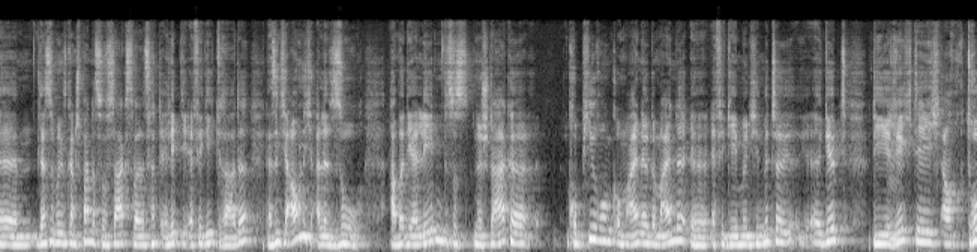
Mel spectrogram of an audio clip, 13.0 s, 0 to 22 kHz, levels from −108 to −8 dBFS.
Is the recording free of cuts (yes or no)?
yes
